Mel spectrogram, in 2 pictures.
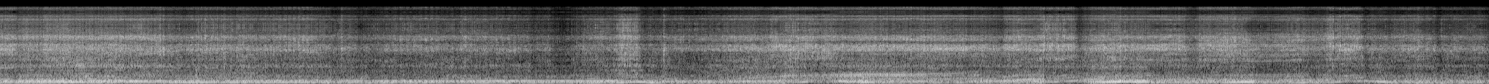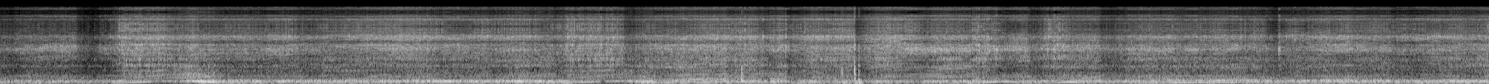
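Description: Demolition derby car's engine running and revving up and down over and over as the car drives, heard from inside its cab.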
